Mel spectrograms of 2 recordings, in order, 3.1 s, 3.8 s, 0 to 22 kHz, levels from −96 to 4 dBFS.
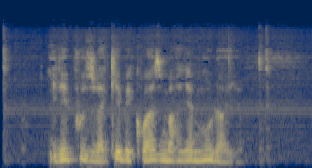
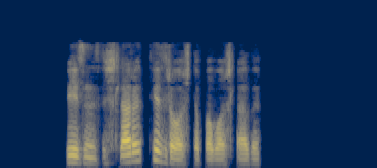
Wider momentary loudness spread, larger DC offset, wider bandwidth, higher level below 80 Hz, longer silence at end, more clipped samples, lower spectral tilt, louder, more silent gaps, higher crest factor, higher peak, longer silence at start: first, 14 LU vs 11 LU; neither; first, 11.5 kHz vs 8 kHz; first, -64 dBFS vs -74 dBFS; second, 0.2 s vs 1.2 s; neither; about the same, -4.5 dB/octave vs -3.5 dB/octave; about the same, -24 LUFS vs -23 LUFS; second, none vs 1.45-1.49 s; about the same, 22 dB vs 20 dB; first, -2 dBFS vs -6 dBFS; second, 0.05 s vs 0.65 s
